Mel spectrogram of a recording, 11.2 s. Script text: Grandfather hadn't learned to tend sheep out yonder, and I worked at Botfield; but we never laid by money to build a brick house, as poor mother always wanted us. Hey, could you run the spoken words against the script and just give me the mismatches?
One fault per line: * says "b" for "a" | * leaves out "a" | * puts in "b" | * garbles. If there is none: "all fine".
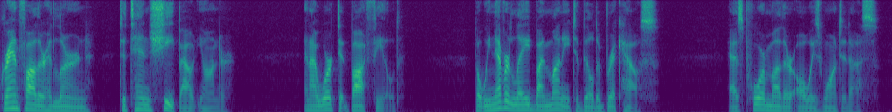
* says "had" for "hadn't"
